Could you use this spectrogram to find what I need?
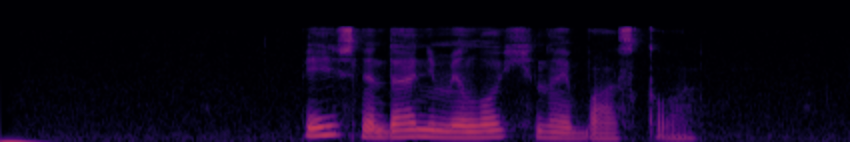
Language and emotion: Russian, neutral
